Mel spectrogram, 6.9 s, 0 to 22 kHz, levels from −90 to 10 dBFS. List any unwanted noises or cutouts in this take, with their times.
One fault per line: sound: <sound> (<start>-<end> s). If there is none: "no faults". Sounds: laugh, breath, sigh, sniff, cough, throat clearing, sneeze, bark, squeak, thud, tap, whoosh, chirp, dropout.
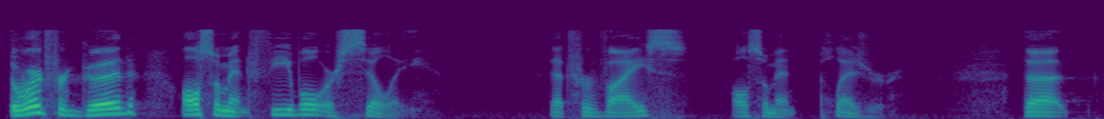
no faults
